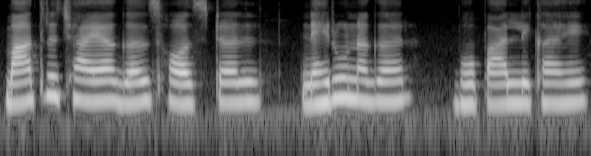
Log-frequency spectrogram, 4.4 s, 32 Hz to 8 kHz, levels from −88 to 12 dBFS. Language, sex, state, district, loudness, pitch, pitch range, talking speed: Hindi, female, Madhya Pradesh, Bhopal, -16 LUFS, 215 Hz, 210-230 Hz, 120 wpm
